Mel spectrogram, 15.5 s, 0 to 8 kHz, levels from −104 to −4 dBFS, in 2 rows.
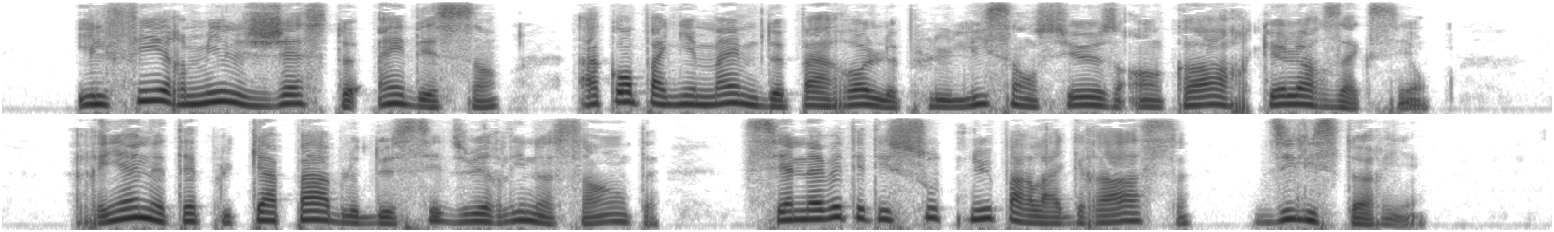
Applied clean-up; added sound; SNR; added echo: none; none; none; none.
